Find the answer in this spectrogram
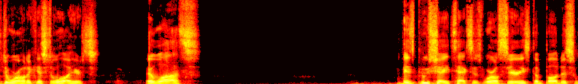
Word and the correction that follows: Bochy: It's Bochy. Oh, the Bochy. Bochy.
